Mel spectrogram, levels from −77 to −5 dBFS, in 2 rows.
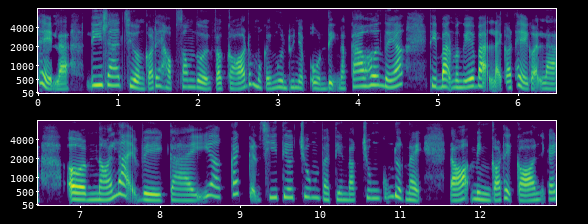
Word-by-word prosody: thể 390 - +3
là - - +1 0.2
đi 320 +1 +3
ra 310 -1 +1
trường, 245 -9 0
có - - 0
thể 290 - -2
học 200 -7 -4
xong 250 -1 -5
rồi 210 -6 0
và 190 +1 0
có 195 0 -1
được 355 - -6
một 250 - -3
cái 185 -2 -5
nguồn 230 +1 -3
thu 230 +1 -7
nhập 210 -3 -5
ổn 185 -2 -5
định 200 - -1
và 200 - -5
cao 265 +7 +1
hơn 320 +2 +2
rồi 255 -3 +1
á, 290 +5 +3 0.3
thì 280 - -1
bạn 260 0 +4
và - - 0
người 235 +1 -1
yêu 275 - +6
bạn 280 -1 +4
lại - - -1
có 220 - +1
thể, 200 - +2
gọi 190 +1 -2
là, 185 -1 -1 0.3
ờ, 230 -1 +8
nói 220 +1 0
lại 405 -4 +2
về 210 -2 +3
cái, 200 - -3
ơ, 340 -3 -1
cách, 420 +1 -1
gọi - - -3
là, - - -17
chi 300 -1 -3
tiêu 305 0 -2
chung 305 -2 -5
và 230 - -2
tiền 220 0 -6
bạc 210 0 -4
chung 275 -3 -6
cũng 335 - -11
được 305 -8 0
này. 215 -4 -1 0.3
Đó, 200 +1 +5
mình 235 -4 -1
có 205 0 +1
thể 275 - +1
có 195 -2 +3
những 225 - -8
cái 245 0 -1
235 Hz, 285 wpm, -23 LUFS, 205-290 Hz, 0.3 s, ờ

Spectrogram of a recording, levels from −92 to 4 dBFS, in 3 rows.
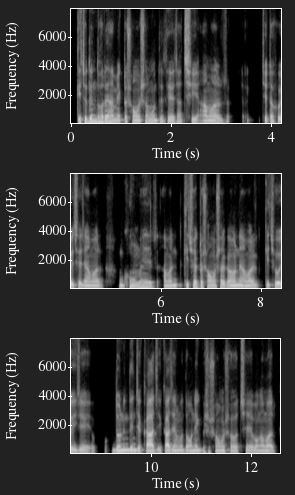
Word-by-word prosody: কিছুদিন 195 +4 +3
ধরে 165 +3 +3
আমি 140 -1 +1
একটা 150 - -3
সমস্যার 140 +3 0
মধ্যে 135 0 -1
দিয়ে 130 -2 +1
যাচ্ছি। 145 -2 -1 0.2
আমার 135 +3 +2 0.6
এ - - -15 0.3
যেটা 135 - 0
হয়েছে 135 0 0
যে - - +1
আমার 130 -1 +1 0.6
ঘুমের 150 +2 0 0.2
আমার 130 0 +2 0.2
কিছু 150 -1 -2
একটা 165 -1 -1
সমস্যার 140 +1 +1
কারণে 135 0 +4
আমার 130 -1 +3 0.2
কিছু 135 0 -4
ঐযে 130 -1 0 0.6
দৈনন্দিন 135 +1 +4
যে - - +1
কাজ, 125 -1 +7
এই 125 - -7
কাজের 130 +1 +4
মধ্যে 130 -1 -2
অনেক 130 +1 +1
বেশি 140 +1 -8
সমস্যা 130 0 -1
হচ্ছে 125 +2 -6
এবং 125 0 -1
আমার 125 -1 +1
135 Hz, 165 wpm, -23 LUFS, 130-140 Hz, 0.6 s, কাজ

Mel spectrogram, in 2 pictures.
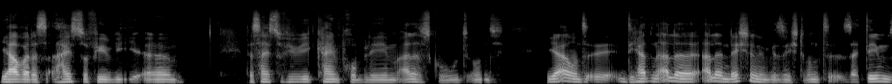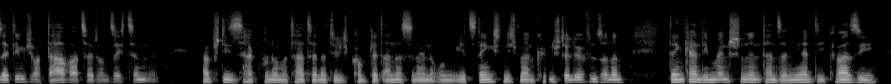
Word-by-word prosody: ja, 120 -1 +10
aber 115 -1 +9
das 110 -1 +4
heißt 120 +1 +2
so 120 - +2
viel 115 0 0
wie, 115 +1 -3
ähm 110 0 +1 0.6
das - - 0
heißt 120 -1 +2
so 125 - -6
viel 120 0 -5
wie: 120 -1 0
„Kein 120 +1 +2
Problem, 105 -1 -3
alles 115 -2 0
gut,“ 105 +2 -8
und 110 -1 -7 0.4
ja, 130 +6 +6
und, 125 -4 +3
äh, 115 -4 -3
die 125 -3 -3
hatten 135 0 +4
alle 130 -4 +5
alle 150 - +4
'n 130 -3 +3
Lächeln 140 +1 +3
im 110 -2 0
Gesicht 105 -1 -4
und, 110 0 -4
äh, - - -5
seitdem 135 -1 +2
seitdem 115 +2 -1
ich 120 -3 -9
auch 105 - -7
da 110 - 0
war, - - 0
2016, 105 +1 -5 0.5
habe 110 -1 -2
ich - - +1
dieses 115 -2 0
Hakuna 110 0 -3
Matata 105 +1 -2
natürlich 105 0 -4
komplett 105 +1 -3
anders 105 0 0
in 100 - -3
Erinnerung. 100 +1 -2
Jetzt 110 0 -2
denke 115 +1 +2
ich - - -10
nicht 115 -1 -4
mehr 110 - +1
an 105 - -3
König 110 +1 -8
der 105 - +1
Löwen, 115 +4 -2
sondern 110 -2 -2 0.5
denke 115 +1 +3
an 115 - +2
die 110 - 0
Menschen 115 +2 0
in 110 0 -1
Tansania, 105 +1 0
die 105 -2 -6
quasi, 105 -1 +1
110 Hz, 220 wpm, -28 LUFS, 105-120 Hz, 0.6 s, ja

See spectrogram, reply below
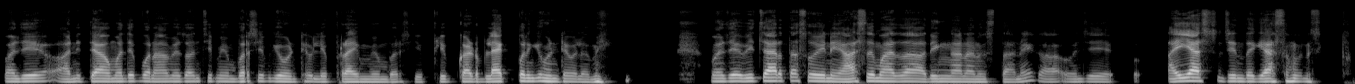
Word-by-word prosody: म्हणजे 135 +1 +2 0.2
आणि 130 +1 -3
त्यामध्ये 140 0 +2
पण 140 -1 0
Amazonची 140 +1 -3
मेंबरशिप 140 +1 -3
घेऊन 135 -3 +1
ठेवली 130 -2 -3
प्राईम 125 -1 +1
मेंबरशिप. 120 0 -5
फ्लिपकार्ट 130 +1 -1
ब्लॅक 135 0 +4
पण 150 -2 +4
घेऊन 145 -2 +2
ठेवलं 130 -3 -3
मी. 125 +2 +1 1.1
म्हणजे 145 +1 +2
विचारता 160 +2 +3
सोय 155 -2 +4
नाही 140 -2 +1
असं 150 +2 +1
माझा 140 -2 +2
धिंगाना 130 -1 0
नुसता 120 -1 -6
नाही 140 +8 -5
का? 125 -6 -8
म्हणजे 130 0 -6 0.3
अ, - - -13 0.4
ऐयाश 160 +2 +5
जिंदगी 140 -1 0
असं 130 +2 -2
म्हणू 135 -2 -1
शकतो. 125 0 -15
135 Hz, 145 wpm, -23 LUFS, 125-145 Hz, 1.1 s, ऐयाश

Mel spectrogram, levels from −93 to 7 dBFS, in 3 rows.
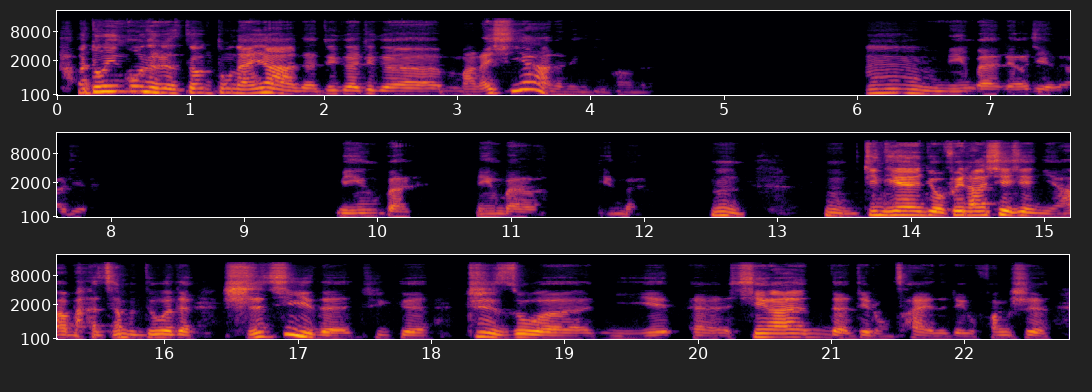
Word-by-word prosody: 啊， 200 - -3
冬 240 +4 +8
阴 255 0 +3
功 255 0 +1
那 225 - +6
是 200 - 0
呃， 185 - -1
东 200 +1 -4
东 200 +1 -8
南 180 0 0
亚 205 -8 +3
的 140 -1 -7
这 160 +4 -8
个 155 -1 -1
这 165 - -6
个 140 -3 -5
马 125 -1 -9
来 130 - -3
西 190 +10 0
亚 335 - 0
的 125 - -18
那 120 0 -26
个 115 - -27
地 115 - -31
方 110 -1 -31
的。 110 - -36 1.6
嗯， 185 -1 -8 0.2
明 130 +1 -13
白， 125 0 -4
了 120 0 -12
解 - - -12
了 450 +2 -18
解。 440 - -22 1.9
明 140 +1 -8
白， - - -5 0.5
明 120 +1 -12
白 120 -1 -9
了， 110 - -12 0.5
明 240 +1 -20
白。 - - -17 0.6
嗯， 165 -8 -4 0.6
嗯， 135 -7 -9
今 185 0 +1
天 185 0 +7
就 170 -3 +4
非 185 +4 +5
常 175 0 +3
谢 195 +1 +7
谢 165 -1 +1
你 130 -3 -12
啊， 120 +5 -4
把 - - -6 0.2
这 155 - 0
么 150 -4 -6
多 155 +2 +2
的 140 - -1 0.2
实 180 +6 +4
际 235 +5 +7
的 475 +2 -1
这 145 -2 -22
个 130 -2 -4 0.3
制 195 -7 +1
作， 155 0 +3 0.5
你， 115 +2 -15 0.3
呃， 130 -2 -12
心 175 -1 +1
安 170 -1 +1
的 - - -3
这 135 - -5
种 110 -3 -20
菜 125 +3 -6
的 120 0 -17
这 120 - -12
个 115 - -18
方 140 +5 -12
式， 430 +2 -4
160 Hz, 200 characters per minute, -23 LUFS, 130-185 Hz, 1.9 s, 冬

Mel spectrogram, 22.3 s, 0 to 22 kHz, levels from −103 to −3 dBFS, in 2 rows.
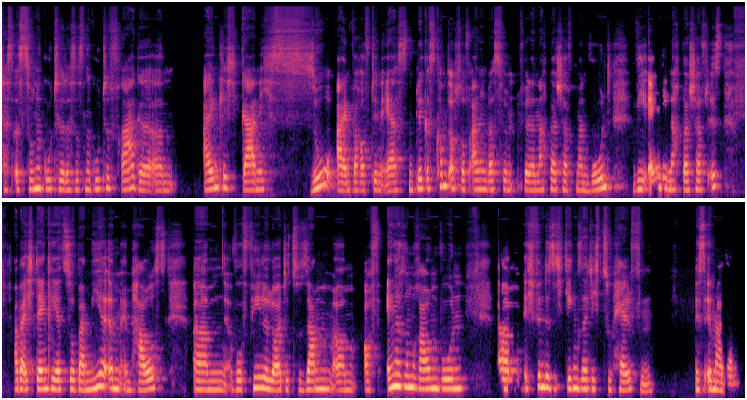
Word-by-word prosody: das 170 -1 -9
ist 175 +1 -5
so 185 - -3
'ne 200 +1 +5
gute 190 -2 -3
das 175 +1 -6
ist 180 +1 -10
'ne 180 - -4
gute 190 +3 -4
Frage. 180 -4 -3
Ähm, 160 0 -8 0.4
eigentlich 215 +4 -1
gar 170 0 0
nicht 180 0 -7
so 230 - -2
einfach 165 0 0
auf 160 0 -5
den 170 0 -5
ersten 160 +2 -5
Blick. 195 0 0
Es 195 0 -4
kommt 250 0 +1
auch 195 0 0
drauf 180 -2 -3
an, 185 +1 -2
in 185 0 -4
was 175 0 -4
für 180 - -6
'n 175 0 -11
für 175 - -1
'ner 165 0 -2
Nachbarschaft 175 0 -5
man 165 -2 -8
wohnt, 205 +8 +2 0.3
wie 185 0 -2
eng 220 - +3
die 210 - -2
Nachbarschaft 180 0 -3
ist. 240 0 -3 0.5
Aber 185 -1 +5
ich 185 +2 -3
denke 195 +1 +5
jetzt 185 0 +3
so 185 -1 +1
bei 175 -2 +2
mir 200 +8 +5
im 195 -1 +4
im 170 -2 -7
Haus, 195 +4 +1 0.4
ähm, 175 -1 -1
wo 180 0 -2
viele 210 +3 +3
Leute 175 0 +3
zusammen, 185 +1 0
ähm, 170 0 -3
auf 170 0 -6
engerem 230 +2 +7
Raum 200 -1 +3
wohnen, 195 +1 +3 0.5
ähm, 190 - +6 0.2
ich 210 0 -4
finde, 225 0 +6
sich 210 +3 -5
gegenseitig 195 -2 +1
zu 180 -1 -5
helfen 165 -4 -3 0.6
ist 180 -1 -1
immer 180 -1 +3
dann 150 -1 -6
185 Hz, 185 wpm, -25 LUFS, 175-195 Hz, 0.6 s, engerem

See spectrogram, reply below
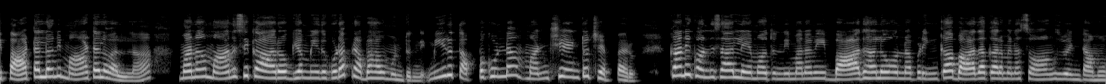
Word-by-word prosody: పాటలని 345 +9 +3
మాటల 285 +7 +2
వల్ల 180 -6 -1 0.5
మన 315 +2 +4 0.2
మానసిక 355 +9 -1 0.2
ఆరోగ్యం 300 0 +4
మీద 295 0 -1
కూడా 365 +7 +4
ప్రభావం 290 -4 +1
ఉంటుంది. 190 -5 -7
మీరు 395 +6 +3
తప్పకుండా 370 +5 -1 0.2
మంచి 280 +7 -5
ఏంటో 340 +3 -2
చెప్పారు. 200 - -2 0.4
కానీ 420 +3 +5
కొన్నిసార్లు 330 -2 +1
ఏమవుతుంది 270 -2 -3
మనం 270 +1 -3
ఈ - - -6
బాధలో 285 +5 +3
ఉన్నప్పుడు 275 0 -4
ఇంకా 310 +5 +1
బాధాకరమైన 270 +1 +1
సాంగ్స్ 240 +1 -4
వింటాము. 210 -3 -4
280 Hz, 140 wpm, -21 LUFS, 255-325 Hz, 0.5 s, కానీ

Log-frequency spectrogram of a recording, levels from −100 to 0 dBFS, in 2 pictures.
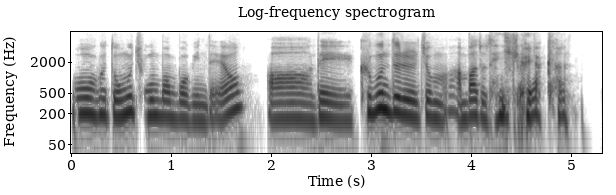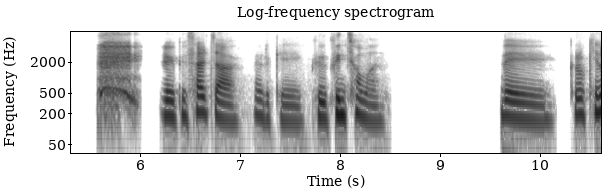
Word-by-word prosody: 어 205 0 +2
그거 195 - -1
너무 190 +4 +3
좋은 185 -2 -2
방법인데요. 165 - -2 0.2
아 160 -1 -3
네. 155 -3 -1
그분들을 215 -6 +6
좀 165 -2 -2
안 155 - -2
봐도 185 -3 +1
되니까 190 - 0
약간 - - -4 1.2
이렇게 185 0 +1
살짝 175 -7 +2
이렇게 150 -6 -7
그 170 -2 +1
근처만. 180 -7 +2 1.1
네. 160 -4 +1
그렇긴 205 +3 +2
175 Hz, 245 characters per minute, -25 LUFS, 160-195 Hz, 1.2 s, 그분들을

